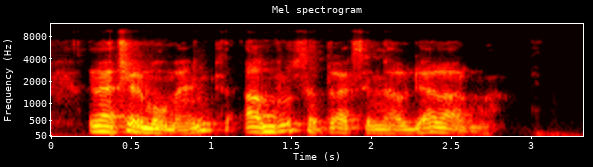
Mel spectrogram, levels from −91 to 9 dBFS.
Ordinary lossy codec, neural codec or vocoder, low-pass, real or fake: Opus, 32 kbps; codec, 16 kHz, 16 kbps, FunCodec, trained on LibriTTS, 50 frames a second; 7.2 kHz; fake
